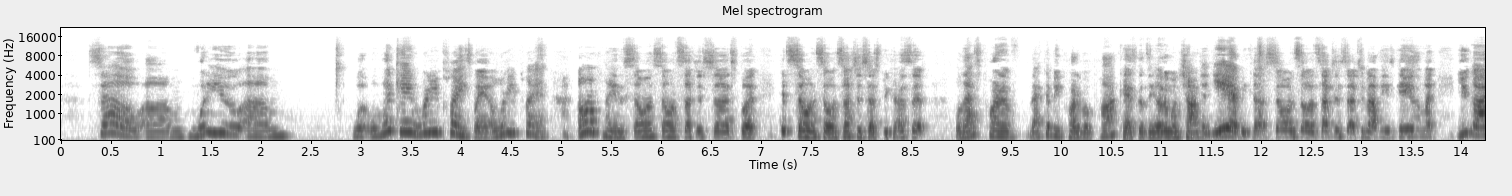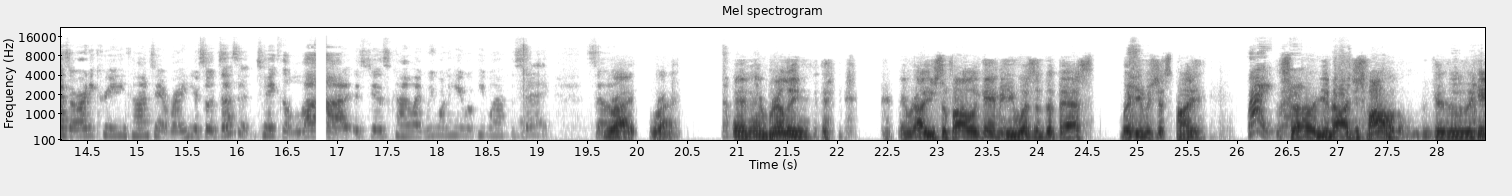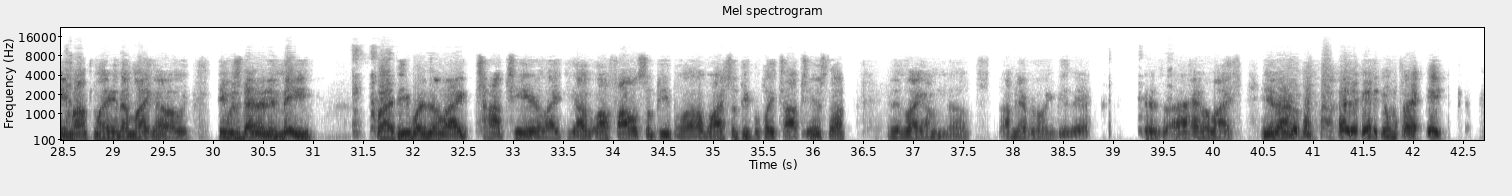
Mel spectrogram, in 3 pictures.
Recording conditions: video call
